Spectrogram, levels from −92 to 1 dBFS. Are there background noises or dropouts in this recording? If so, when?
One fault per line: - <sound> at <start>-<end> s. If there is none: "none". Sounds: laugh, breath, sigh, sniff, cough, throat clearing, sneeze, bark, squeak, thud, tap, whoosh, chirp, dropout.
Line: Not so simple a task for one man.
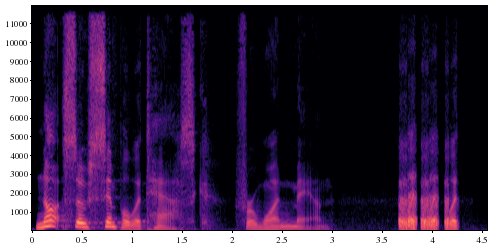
- laugh at 3.7-4.3 s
